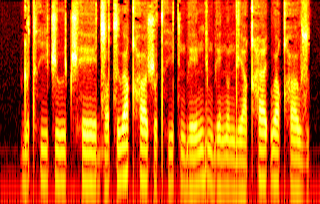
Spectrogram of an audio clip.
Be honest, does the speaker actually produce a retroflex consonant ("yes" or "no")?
yes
